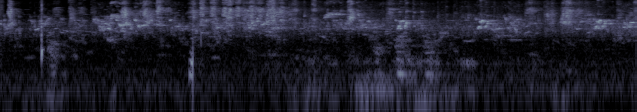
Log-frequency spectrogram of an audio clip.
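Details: Dense overlapping chatter of budgies, a hissing, twittering wash of high notes with a few sharp clicks near the start and some faint lower sounds midway.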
